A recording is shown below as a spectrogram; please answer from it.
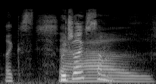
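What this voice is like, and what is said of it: Says the word very slowly. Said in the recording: “I do say salsa funny. I say it really slowly at home. I say it slowly.”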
